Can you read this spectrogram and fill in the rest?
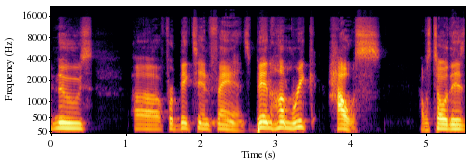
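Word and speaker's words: Ben Humrichous: Ben Humrickhouse. I was told that his name is pronounced Ben Humrickhouse from Evansville, commits to Illinois.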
